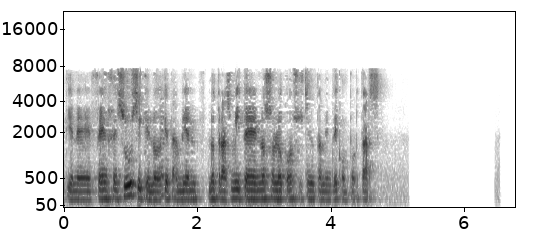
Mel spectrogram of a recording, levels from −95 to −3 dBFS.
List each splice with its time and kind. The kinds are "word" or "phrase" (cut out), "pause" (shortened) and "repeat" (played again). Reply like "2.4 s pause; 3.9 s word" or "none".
1.4 s word; 2.1 s pause; 3.6 s word; 4.0 s phrase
